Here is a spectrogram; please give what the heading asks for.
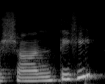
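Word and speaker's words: शान्तिः: So keep in mind that um the viscas in the first two will be pronounced differently from how it is at the end because these two are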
